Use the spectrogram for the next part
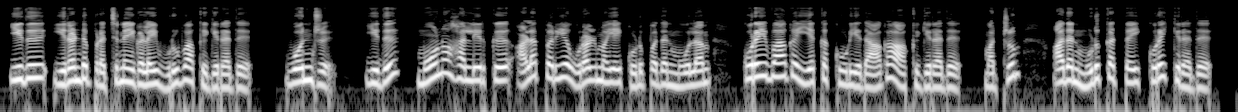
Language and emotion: Tamil, neutral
